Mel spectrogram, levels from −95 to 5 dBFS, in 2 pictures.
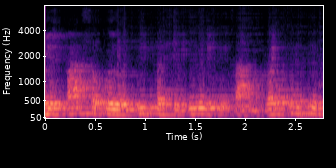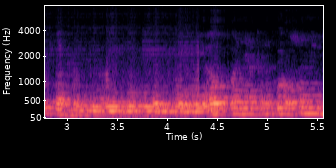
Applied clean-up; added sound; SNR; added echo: neural separator model SepFormer DNS4.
